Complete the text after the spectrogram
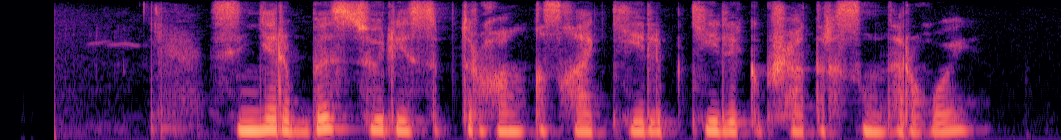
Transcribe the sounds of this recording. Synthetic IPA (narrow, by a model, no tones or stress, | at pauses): se̞nd̪e̞ɾbɪzsɵjle̞sɪ̥p̚t̪ʰʊɾʁɑɴqʰəzʁɑkʲʰe̞lɪpkʲʰe̞lɪkʲɪpʒ̥ɑt̪əɾsəɴd̪ɑ̰ɾʁo̞j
